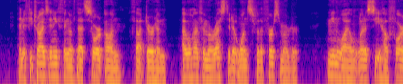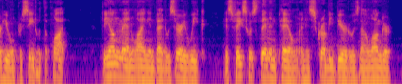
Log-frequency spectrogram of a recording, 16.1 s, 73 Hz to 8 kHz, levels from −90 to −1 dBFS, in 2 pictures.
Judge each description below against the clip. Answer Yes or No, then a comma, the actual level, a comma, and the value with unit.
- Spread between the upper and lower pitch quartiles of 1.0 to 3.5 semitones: Yes, narrow, 2.4 semitones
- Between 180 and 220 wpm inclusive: Yes, fast, 205 wpm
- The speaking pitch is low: Yes, very low, 95 Hz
